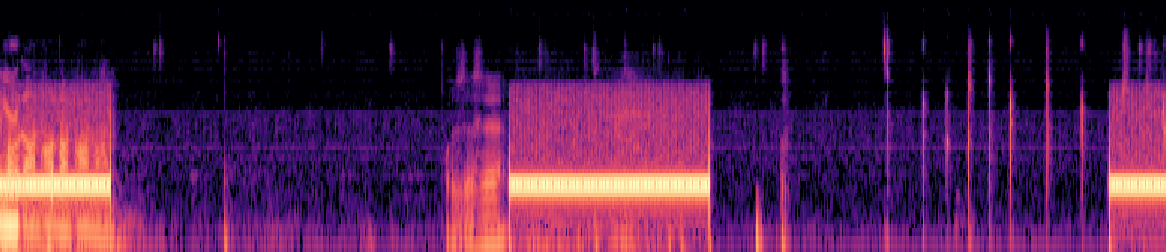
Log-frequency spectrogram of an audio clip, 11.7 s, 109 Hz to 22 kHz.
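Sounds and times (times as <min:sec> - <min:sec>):
telephone dial tone: 0:00.4 - 0:01.1, 0:05.1 - 0:07.1, 0:11.1 - 0:11.6
speech: 0:04.6 - 0:05.3
phone keypad clicks being dialed on a call: 0:11.1 - 0:11.6.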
